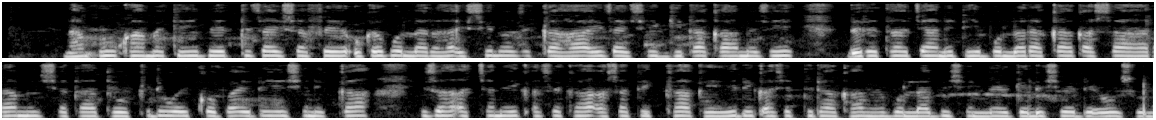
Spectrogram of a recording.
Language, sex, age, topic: Gamo, male, 18-24, government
